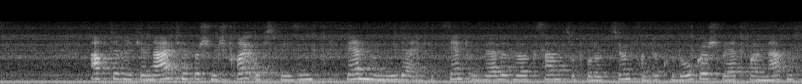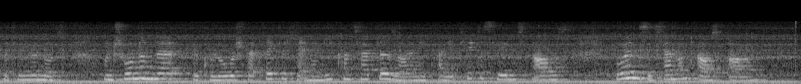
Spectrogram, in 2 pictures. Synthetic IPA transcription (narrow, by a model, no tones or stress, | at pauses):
ʔaʊxd̥iːʁeɡjonaːltʰyːpɪʃn̩ʃtʁ̥ɔʏʔoːpstv̥iːzn̩ | veːɐdn̩nuːnviːdɐefit͡sjɛntʊntv̥ɛːɐbəvɪɐkz̥aːmt͡suːɐpʁ̥oɾʊkt͡sjoːnfɔnøkʰoloːɡɪʃv̥eːɐtfɔlənːaːʁʊŋsmɪtʰl̩nɡənʊt͡st | ʊntʃoːnəndəʔøkʰoloːɡɪʃfɛɐtʁ̥ɛːklɪçəʔenɛɐɡiːkʰɔnt͡sɛp̚təzɔndɐndiːkv̥alitʰɛːt̚d̥ɛsleːbm̩sʁaʊməs | v̥oːlənzɪçɐnʊntʔaʊsb̥aʊn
